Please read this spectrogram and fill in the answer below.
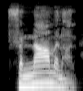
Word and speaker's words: phenomenon: sounding words so phenomenon remember here the apostrophe is before the na so na is my Str syllable f f phenomenon phenomenon all right and then here's an extra tip take a look remember that pH usually sounds like f in English like phenomenon like Pharmacy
